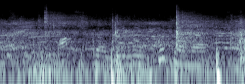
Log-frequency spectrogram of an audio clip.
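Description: A volleyball being struck during a rally in a gym: two sharp smacks a little over a second apart, over indistinct voices of players and spectators.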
